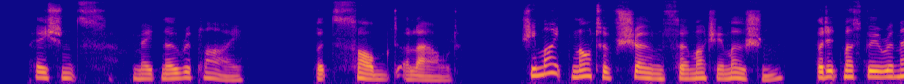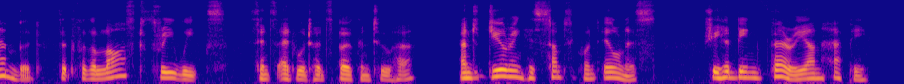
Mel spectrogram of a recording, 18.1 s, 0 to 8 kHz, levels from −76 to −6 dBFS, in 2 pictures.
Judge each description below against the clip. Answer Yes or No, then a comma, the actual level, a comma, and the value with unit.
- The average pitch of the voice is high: No, medium, 140 Hz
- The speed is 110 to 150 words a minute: Yes, average, 140 wpm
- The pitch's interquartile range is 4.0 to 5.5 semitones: Yes, average, 5.1 semitones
